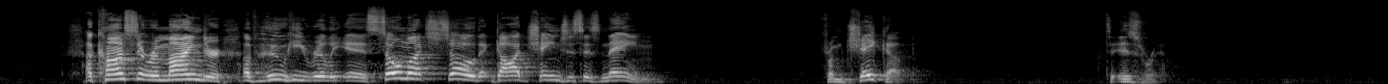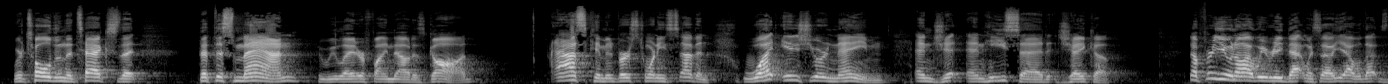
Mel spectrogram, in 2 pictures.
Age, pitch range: 30-49, 115-175 Hz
